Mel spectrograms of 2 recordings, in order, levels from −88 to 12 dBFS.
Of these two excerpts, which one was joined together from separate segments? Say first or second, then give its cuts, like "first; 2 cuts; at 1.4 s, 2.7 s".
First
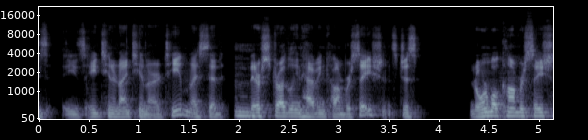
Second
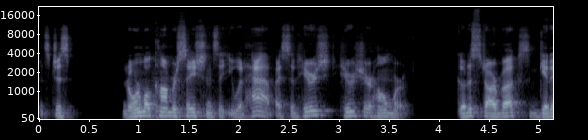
first; 1 cut; at 1.9 s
